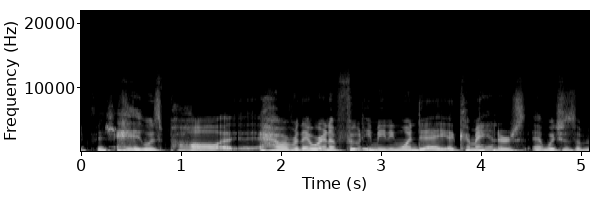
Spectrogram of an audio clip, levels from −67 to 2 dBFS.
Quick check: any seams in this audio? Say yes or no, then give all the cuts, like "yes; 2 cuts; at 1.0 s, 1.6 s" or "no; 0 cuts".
no; 0 cuts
